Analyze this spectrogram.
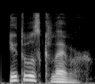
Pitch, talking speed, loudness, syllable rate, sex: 145 Hz, 190 wpm, -16 LUFS, 5.9 syllables/s, male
